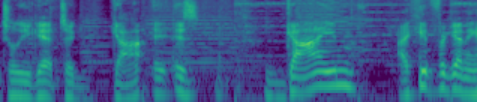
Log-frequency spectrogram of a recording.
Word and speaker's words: Gaim: If it's spelled G-A-I-M, then it's I, like... Oh, okay, so Gaim.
